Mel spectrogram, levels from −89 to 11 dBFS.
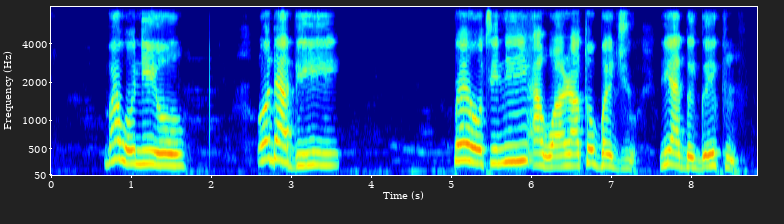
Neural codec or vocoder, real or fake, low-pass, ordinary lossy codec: codec, 44.1 kHz, 2.6 kbps, SNAC; fake; 7.2 kHz; none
